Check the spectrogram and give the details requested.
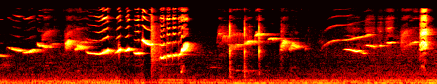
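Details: Female white-rumped shama with completed plumage, preparing for breeding season, singing to stimulate the male: clear, sliding whistled phrases, rising and falling, broken by sharp clicks and quick chattering notes, with pauses between phrases.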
